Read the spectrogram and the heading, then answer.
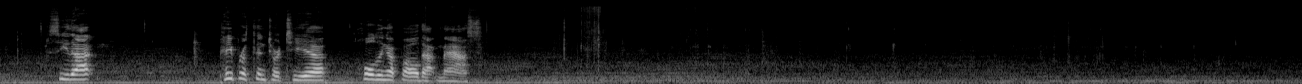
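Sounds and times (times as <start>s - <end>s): steady low hum: 0.0s - 13.0s
crisp tortilla crunching: 4.9s - 12.6s.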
